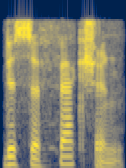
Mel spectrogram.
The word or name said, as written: disaffection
